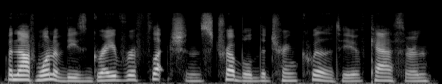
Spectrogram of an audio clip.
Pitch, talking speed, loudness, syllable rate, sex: 175 Hz, 165 wpm, -21 LUFS, 5.6 syllables/s, female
